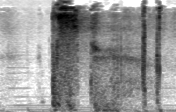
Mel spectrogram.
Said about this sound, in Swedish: Prosit.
